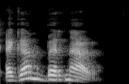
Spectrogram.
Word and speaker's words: Egan Bernal: Uwaga, poprawnie należałoby powiedzieć Egan Bernal, ale okej, okay. z akcentem. Tak. tak. Y, tak, ale dobra, mówmy Egan Bernal.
